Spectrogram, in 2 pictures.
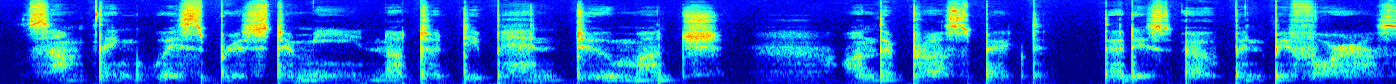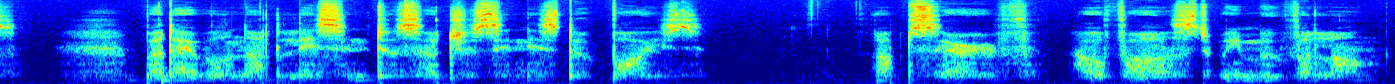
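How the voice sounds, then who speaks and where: A narrator voicing a gentle young wife in a tender, soothing, breathy whisper for an audiobook. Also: low-quality recording. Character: Elizabeth, gentle young wife soothing her anxious husband.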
